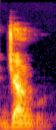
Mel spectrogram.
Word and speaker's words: Django: Ele, Django. Mas o D é mudo.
